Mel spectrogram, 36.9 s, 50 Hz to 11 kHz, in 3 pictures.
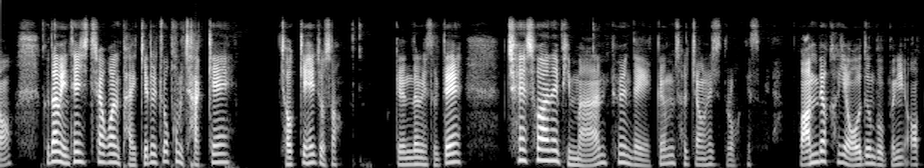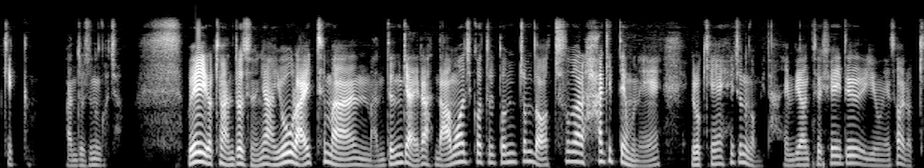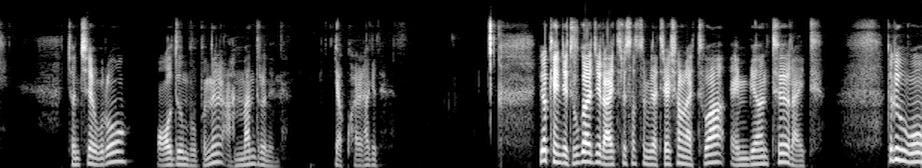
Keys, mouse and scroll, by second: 0.5 click, 2.1 KP_Decimal, 2.3 KP_1, 2.5 Return, 4.6 click, 7.4-7.8 drag, 7.4 KP_Decimal, 32.3 click.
